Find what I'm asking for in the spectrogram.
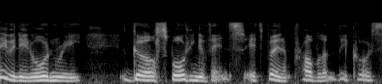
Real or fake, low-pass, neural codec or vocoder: real; 7.2 kHz; none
